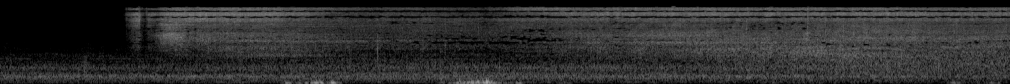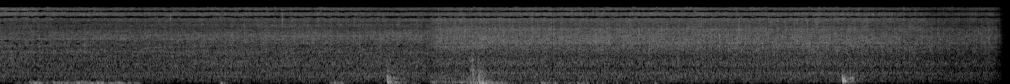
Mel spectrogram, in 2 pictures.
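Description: Steaks searing in a hot cast-iron skillet: a loud sizzle starts suddenly about a second in as the meat goes into the pan and then holds steady. A few dull low thumps sound underneath.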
